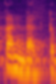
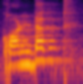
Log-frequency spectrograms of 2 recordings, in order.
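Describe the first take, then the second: First: कंडक्ट with the stress on duct; stress on second syllable. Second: कॉन्डक्ट with the stress on कॉन; stress on first syllable. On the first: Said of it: "second syllable पर stress". (दूसरे syllable पर ज़ोर देकर कंडक्ट) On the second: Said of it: "As a noun". (पहले syllable पर ज़ोर देकर कॉन्डक्ट) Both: Shown as a demonstration.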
